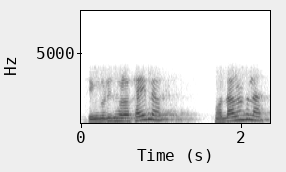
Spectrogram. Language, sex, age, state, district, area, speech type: Odia, female, 30-45, Odisha, Dhenkanal, rural, conversation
